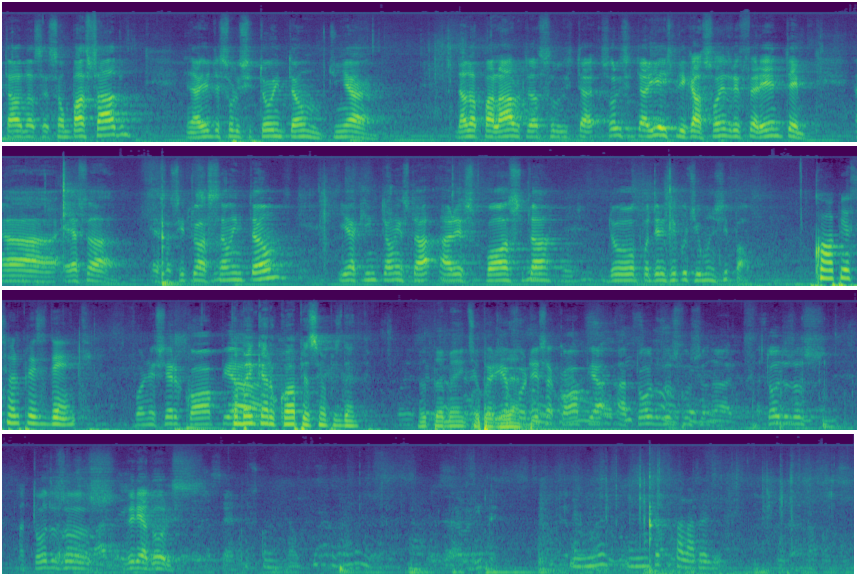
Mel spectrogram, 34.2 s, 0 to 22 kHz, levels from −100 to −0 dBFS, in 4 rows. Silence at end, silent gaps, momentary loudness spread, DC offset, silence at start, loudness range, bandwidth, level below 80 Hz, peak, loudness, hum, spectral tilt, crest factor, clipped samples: 0 s; none; 22 LU; under 0.1%; 0 s; 11 LU; 16.5 kHz; -36 dBFS; 0 dBFS; -23 LUFS; none; -5 dB/octave; 22 dB; under 0.1%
